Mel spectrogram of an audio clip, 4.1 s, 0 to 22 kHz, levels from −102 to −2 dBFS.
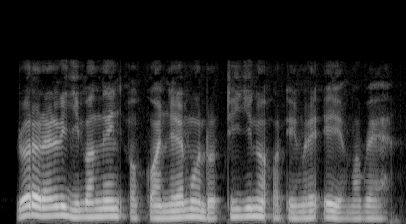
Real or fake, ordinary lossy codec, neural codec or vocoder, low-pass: fake; none; codec, 16 kHz, 2 kbps, FunCodec, trained on Chinese and English, 25 frames a second; 7.2 kHz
